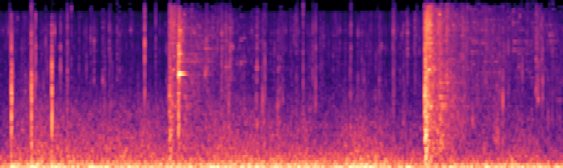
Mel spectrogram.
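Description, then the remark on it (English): Clay pots smash on the ground one after another in the late morning, two loud crashes with scattered clattering fragments and a low rumbling background between them. No one speaks. “Crash! Fragments fly through the air as one clay pot after another hit the ground, the sound shattering the stillness of the late morning.”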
